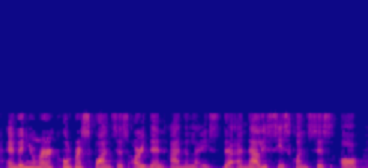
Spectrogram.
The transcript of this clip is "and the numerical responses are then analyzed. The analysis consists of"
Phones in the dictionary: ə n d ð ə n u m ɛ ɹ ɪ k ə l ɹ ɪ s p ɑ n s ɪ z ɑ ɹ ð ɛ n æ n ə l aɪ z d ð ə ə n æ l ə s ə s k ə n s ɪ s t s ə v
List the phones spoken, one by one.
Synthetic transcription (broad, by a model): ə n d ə n u m ɛ ɹ ɪ k ə l ɹ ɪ s p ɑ n s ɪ s ɑ ɹ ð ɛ n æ n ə l aɪ s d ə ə n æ l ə s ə s k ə n s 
